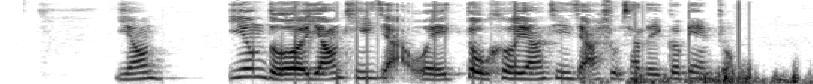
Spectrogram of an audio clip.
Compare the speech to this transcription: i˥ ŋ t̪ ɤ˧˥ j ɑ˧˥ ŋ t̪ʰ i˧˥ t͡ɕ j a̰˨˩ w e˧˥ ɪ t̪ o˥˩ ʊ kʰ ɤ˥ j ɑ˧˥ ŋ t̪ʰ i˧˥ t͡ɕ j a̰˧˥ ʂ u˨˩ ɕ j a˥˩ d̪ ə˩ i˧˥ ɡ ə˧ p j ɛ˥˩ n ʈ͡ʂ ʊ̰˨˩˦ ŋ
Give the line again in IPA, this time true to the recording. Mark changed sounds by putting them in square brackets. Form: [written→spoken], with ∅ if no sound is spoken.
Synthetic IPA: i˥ ŋ t̪ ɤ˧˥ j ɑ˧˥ ŋ t̪ʰ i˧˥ t͡ɕ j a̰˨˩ w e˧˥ ɪ t̪ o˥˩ ʊ kʰ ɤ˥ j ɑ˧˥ ŋ t̪ʰ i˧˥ t͡ɕ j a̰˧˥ ʂ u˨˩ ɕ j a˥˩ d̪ ə˩ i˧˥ ɡ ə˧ p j ɛ˥˩ n ʈ͡ʂ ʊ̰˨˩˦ ŋ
